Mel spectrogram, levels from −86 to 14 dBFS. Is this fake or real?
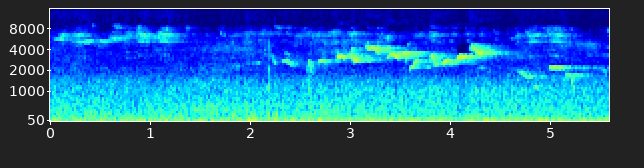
real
